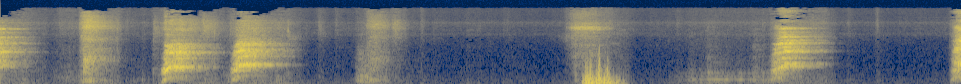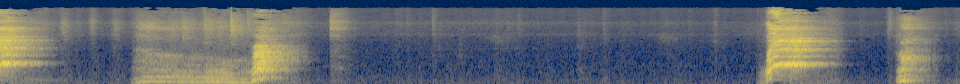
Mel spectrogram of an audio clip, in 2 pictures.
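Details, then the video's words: Poodle afraid of a toy poodle barks repeatedly in irregular bursts, some doubled, mixed with a low thump and a brief growly stretch, then a pause before two final barks. "a poodle scared over a toy poodle"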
